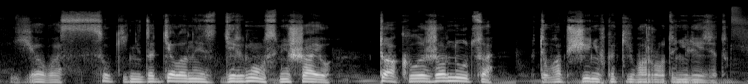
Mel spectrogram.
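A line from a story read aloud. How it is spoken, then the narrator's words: Through gritted teeth. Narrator (Russian): Боров процедил сквозь зубы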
